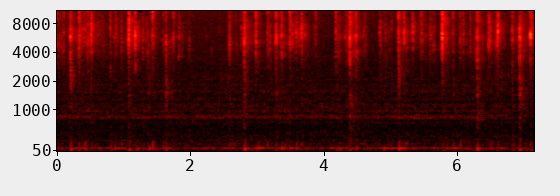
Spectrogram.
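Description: A full-size white Apple Magic Keyboard with numpad, with a thin aluminium base and plastic keycaps, sits on a dark desk and is typed on rapidly with the fingertips of both hands. Quick, light key taps click in an uneven stream over a steady low hum, each tap short and dry with bright clicky edges.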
